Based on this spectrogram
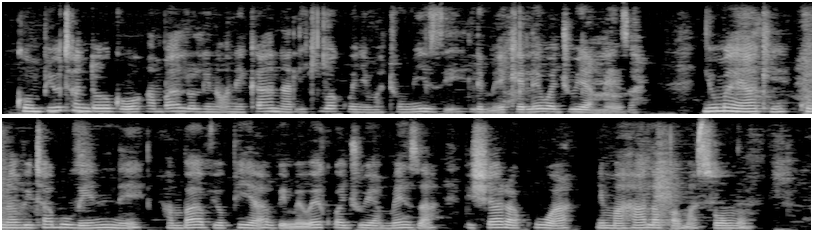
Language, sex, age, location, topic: Swahili, female, 25-35, Nairobi, education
